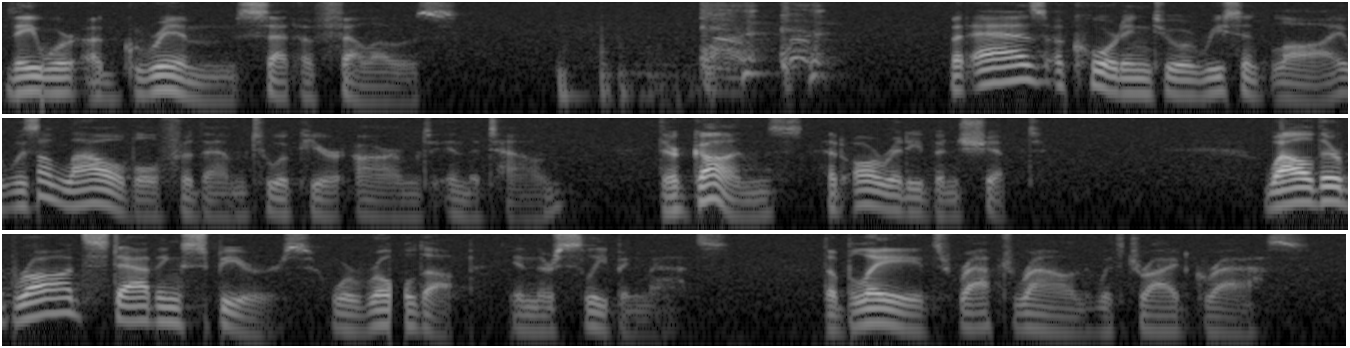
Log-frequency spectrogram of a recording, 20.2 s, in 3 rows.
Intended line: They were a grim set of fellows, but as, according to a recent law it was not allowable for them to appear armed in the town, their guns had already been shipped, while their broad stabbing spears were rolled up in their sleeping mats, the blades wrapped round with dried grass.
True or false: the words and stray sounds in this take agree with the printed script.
false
